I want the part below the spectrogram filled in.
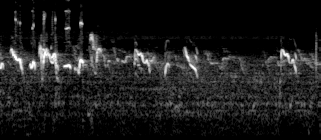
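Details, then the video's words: Lombok white-eye giving a quick, high twittering song of thin chirps and short slurred notes, about two per second, with brief pauses. "Kecial kuning malas Bunyi jadi gacor"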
